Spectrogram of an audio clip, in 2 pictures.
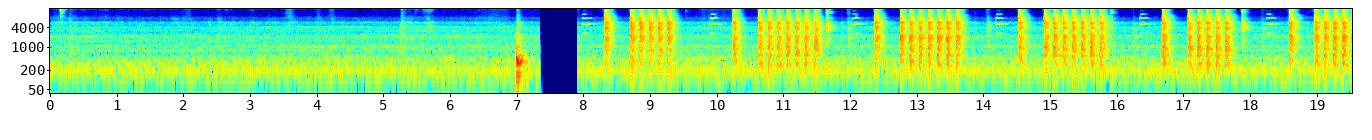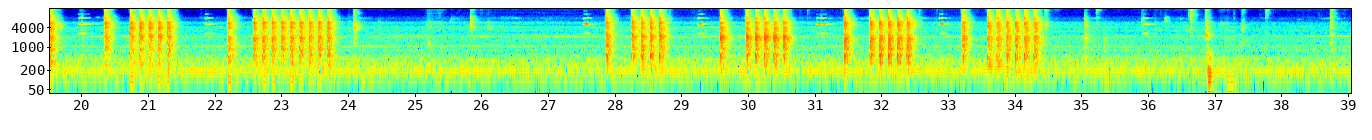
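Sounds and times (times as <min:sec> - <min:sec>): rapid mechanical clicking: 0:08.3 - 0:09.4, 0:10.2 - 0:11.7, 0:12.4 - 0:13.8, 0:14.5 - 0:16.0, 0:16.7 - 0:18.0, 0:18.6 - 0:19.7, 0:27.8 - 0:28.8, 0:29.6 - 0:30.7, 0:31.4 - 0:32.6, 0:33.2 - 0:34.5.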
